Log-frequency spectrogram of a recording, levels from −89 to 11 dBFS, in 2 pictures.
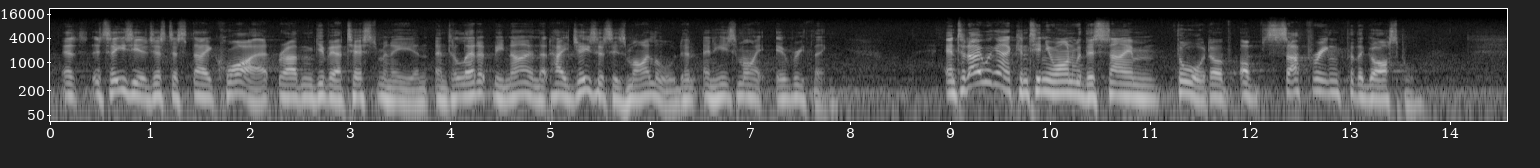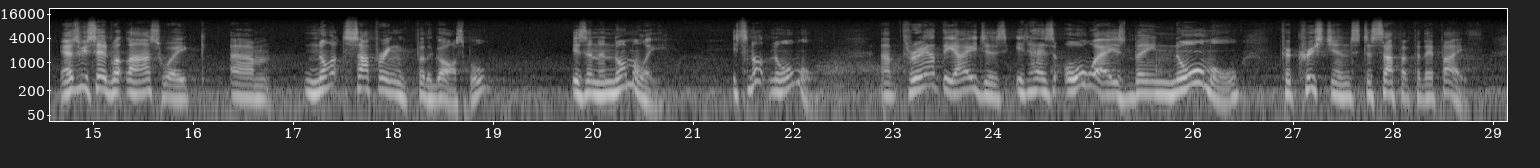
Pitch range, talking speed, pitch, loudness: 135-180 Hz, 165 wpm, 155 Hz, -23 LUFS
